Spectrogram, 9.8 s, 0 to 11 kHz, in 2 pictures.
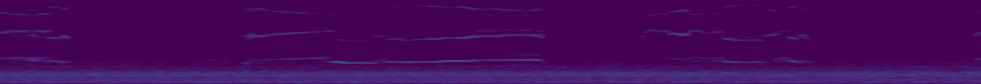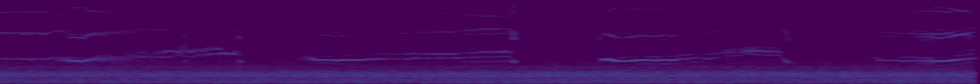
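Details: Berry College bald eagle nest, 12 April 2023, camera footage while fish are delivered and eaten: repeated high piping calls in clustered bursts with brief gaps, thin and whistled, over continuous hiss.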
